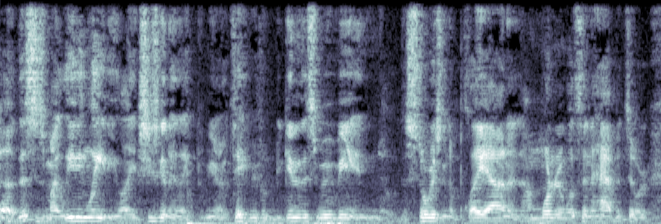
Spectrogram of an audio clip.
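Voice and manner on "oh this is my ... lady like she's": plain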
